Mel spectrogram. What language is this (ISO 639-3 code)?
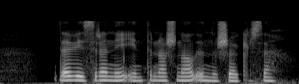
nor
